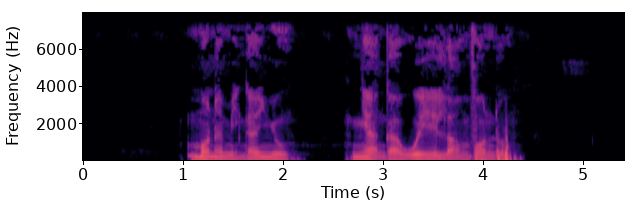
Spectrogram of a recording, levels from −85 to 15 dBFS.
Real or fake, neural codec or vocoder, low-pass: real; none; 7.2 kHz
